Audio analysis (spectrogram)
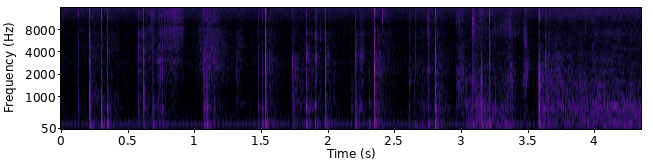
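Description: Long polished nails and fingertips tap and scratch the flat top of a large, hollow, apparently closed corrugated cardboard shipping box with teal Amazon tape and a white label. Short, dull, low taps and clicks come in uneven bursts over a steady low hum. Toward the end they give way to a softer, continuous scratching rustle.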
